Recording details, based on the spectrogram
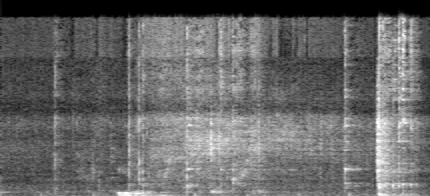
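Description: Salted vegetables are stirred and cooked in a kadhai, a utensil scraping and clinking against the metal over a soft sizzle, with someone speaking briefly.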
